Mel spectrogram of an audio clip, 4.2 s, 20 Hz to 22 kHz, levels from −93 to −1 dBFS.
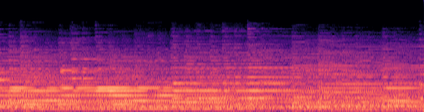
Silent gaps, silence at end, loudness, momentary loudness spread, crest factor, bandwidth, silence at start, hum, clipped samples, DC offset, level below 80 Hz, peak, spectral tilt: none; 0 s; -21 LUFS; 5 LU; 14 dB; 8 kHz; 0 s; none; under 0.1%; under 0.1%; -50 dBFS; -6 dBFS; -8 dB/octave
